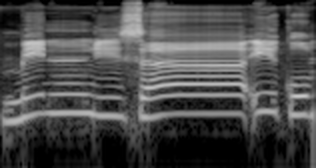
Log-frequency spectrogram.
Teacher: من میں نون مشدد ہے، سختی سے جمع کر پڑھیں گے۔ نساء میں مد متصل ہے، 4 الفی مد ہے، کم میں اظہار شفوی۔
